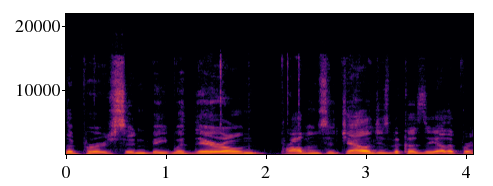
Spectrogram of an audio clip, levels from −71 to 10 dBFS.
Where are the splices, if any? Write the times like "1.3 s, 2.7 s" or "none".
none

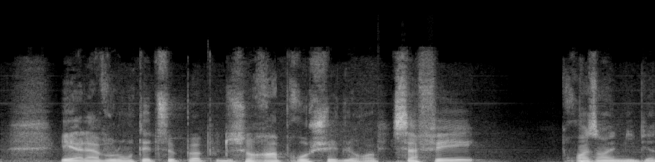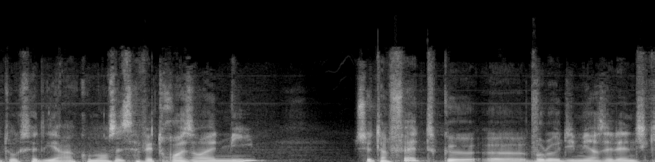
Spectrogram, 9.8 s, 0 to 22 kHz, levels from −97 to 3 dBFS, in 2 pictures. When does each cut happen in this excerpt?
2.9 s

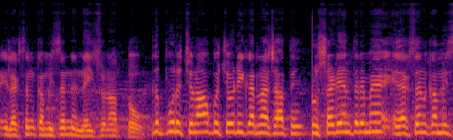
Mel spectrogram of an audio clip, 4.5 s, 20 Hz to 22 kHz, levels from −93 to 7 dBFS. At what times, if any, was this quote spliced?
1.5 s, 3.1 s

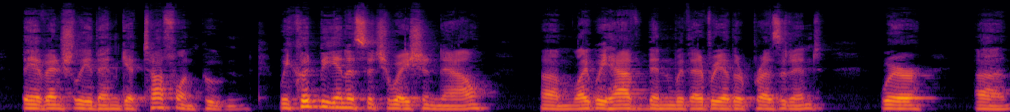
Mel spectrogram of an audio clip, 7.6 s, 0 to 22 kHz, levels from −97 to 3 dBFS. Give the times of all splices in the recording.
1.9 s

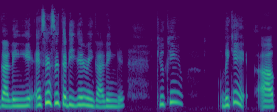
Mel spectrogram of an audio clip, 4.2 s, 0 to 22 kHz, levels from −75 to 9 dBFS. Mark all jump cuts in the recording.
none

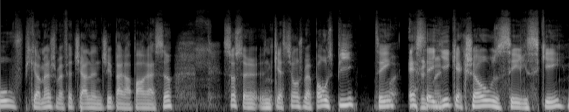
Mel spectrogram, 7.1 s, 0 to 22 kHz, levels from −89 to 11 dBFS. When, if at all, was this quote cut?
4.6 s

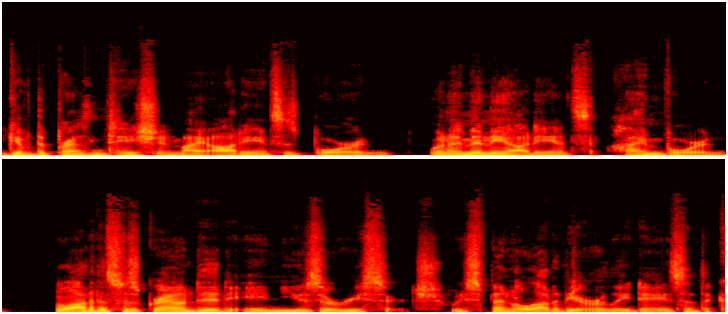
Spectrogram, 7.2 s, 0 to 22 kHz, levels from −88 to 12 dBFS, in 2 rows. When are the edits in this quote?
3.9 s

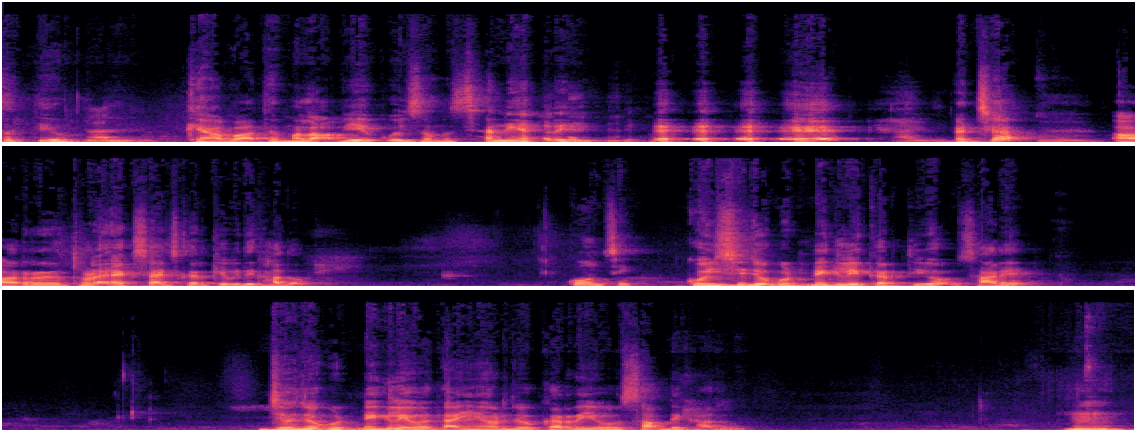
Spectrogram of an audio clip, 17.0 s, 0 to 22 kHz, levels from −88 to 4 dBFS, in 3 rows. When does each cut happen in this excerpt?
none

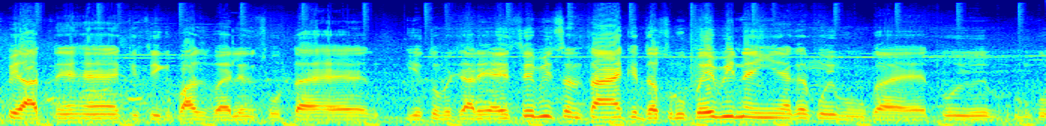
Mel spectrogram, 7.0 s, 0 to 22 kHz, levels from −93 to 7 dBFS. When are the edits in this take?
none

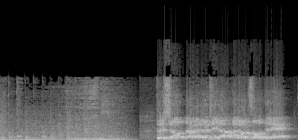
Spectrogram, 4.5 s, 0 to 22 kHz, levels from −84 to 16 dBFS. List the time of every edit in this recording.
1.9 s

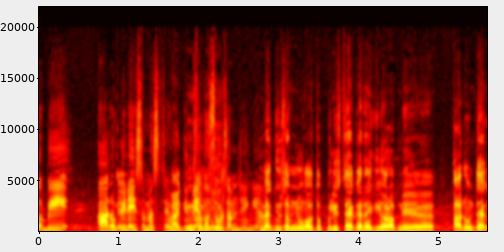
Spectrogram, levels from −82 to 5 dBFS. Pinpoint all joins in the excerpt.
none

